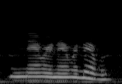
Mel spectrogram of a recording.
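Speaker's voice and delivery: first NEVER high and hard, then falling; repeated emphatic never. Real, not acted. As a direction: press each never harder to drive it home. Insisting on danger.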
